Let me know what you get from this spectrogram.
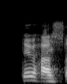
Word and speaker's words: Du Hast: No, I went with, is it Du Hast? Is that how you say it? – Yes, Du Hast.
